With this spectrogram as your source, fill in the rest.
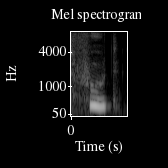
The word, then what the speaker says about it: faut: "Il ne faut," pronounced foot, "pas passer par là."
